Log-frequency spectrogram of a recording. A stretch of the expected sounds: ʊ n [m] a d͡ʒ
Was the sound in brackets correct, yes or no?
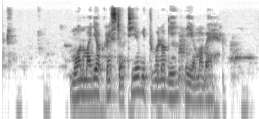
yes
